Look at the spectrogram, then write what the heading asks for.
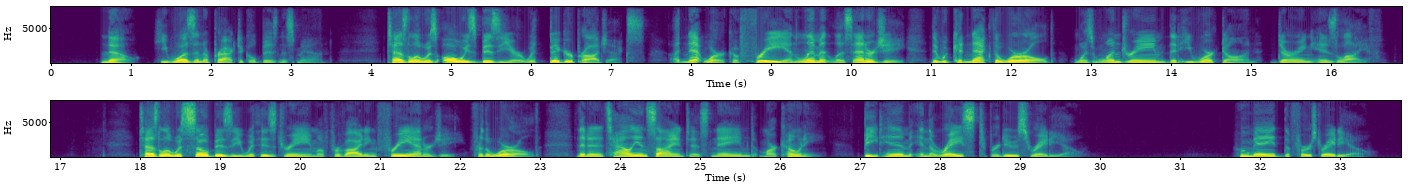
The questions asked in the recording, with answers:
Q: Who made the first radio?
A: Marconi made the first radio.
